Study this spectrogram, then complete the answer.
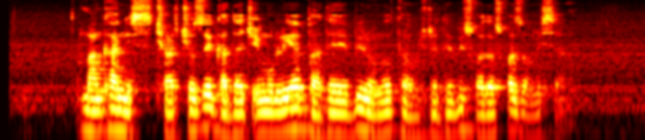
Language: Georgian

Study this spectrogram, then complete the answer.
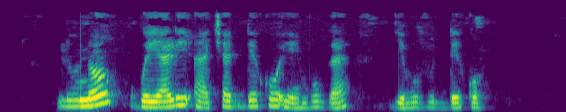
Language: Ganda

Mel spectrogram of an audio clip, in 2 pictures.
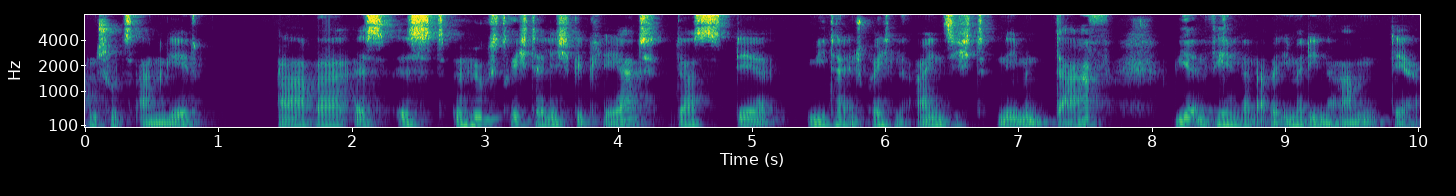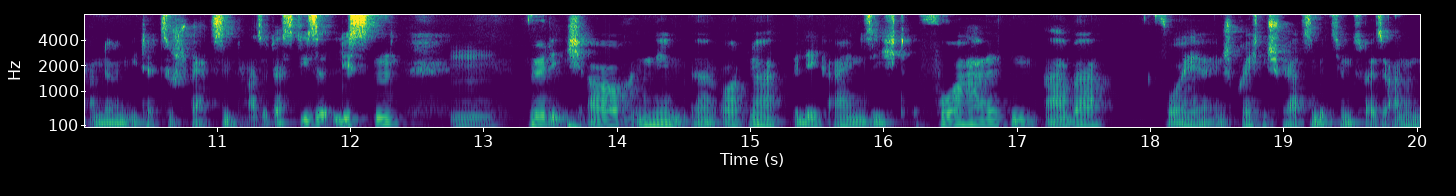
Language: German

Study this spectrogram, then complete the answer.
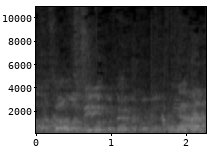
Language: Hebrew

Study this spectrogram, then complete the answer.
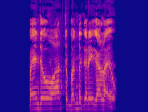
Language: Sindhi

